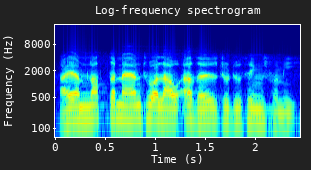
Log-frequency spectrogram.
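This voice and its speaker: An actor playing a proud warrior emperor of Spain with a secret terror, in a theatrical, impassioned old radio drama style. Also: male voice, a little high, fast, natural voice. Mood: grave, boastful. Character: brave emperor of Spain secretly terrified of mice. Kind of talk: 1930s-40s radio drama acting. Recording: dull, lo-fi old radio broadcast recording.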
